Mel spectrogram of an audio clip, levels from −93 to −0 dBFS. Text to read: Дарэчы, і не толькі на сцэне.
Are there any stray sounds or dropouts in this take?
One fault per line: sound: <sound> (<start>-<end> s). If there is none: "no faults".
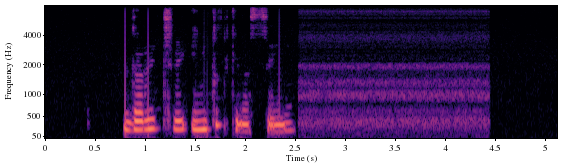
no faults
